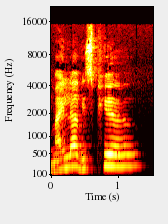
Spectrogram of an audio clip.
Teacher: Você percebe na gravação que não tem aquele R no final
